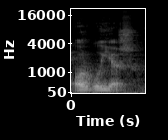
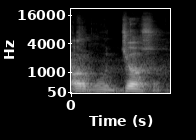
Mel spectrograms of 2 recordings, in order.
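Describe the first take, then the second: First: The ll sounds like a soft i vowel. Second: The ll sounds like a strong y consonant. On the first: The speaker calls it wrong. "en ninguna de ellas se dice orgulloso" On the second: The speaker calls it right. "Normalmente se pronuncia orgulloso, ... es una Y fuerte"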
